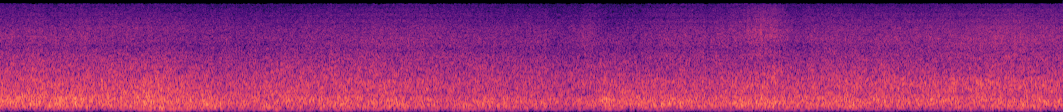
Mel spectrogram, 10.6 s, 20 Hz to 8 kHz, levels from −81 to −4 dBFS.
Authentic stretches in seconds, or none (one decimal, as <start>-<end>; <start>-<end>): 0.0-5.0; 5.5-8.3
